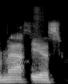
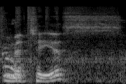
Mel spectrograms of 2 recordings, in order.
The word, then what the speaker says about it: Matthias: his name is um Matthias or Mathias rotten Matthias is usually how you pronounce it Matthias I mean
